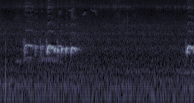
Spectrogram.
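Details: Local zebra dove singing loudly: a purring, rapidly pulsed coo phrase lasting about a second, then quiet, with another phrase starting at the end.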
